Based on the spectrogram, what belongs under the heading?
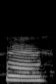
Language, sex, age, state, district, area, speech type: Kannada, female, 60+, Karnataka, Udupi, rural, conversation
